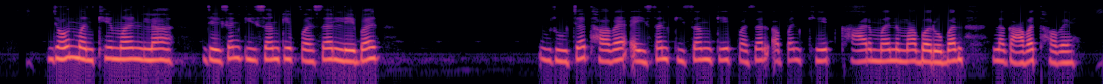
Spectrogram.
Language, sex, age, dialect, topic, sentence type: Chhattisgarhi, female, 18-24, Western/Budati/Khatahi, agriculture, statement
